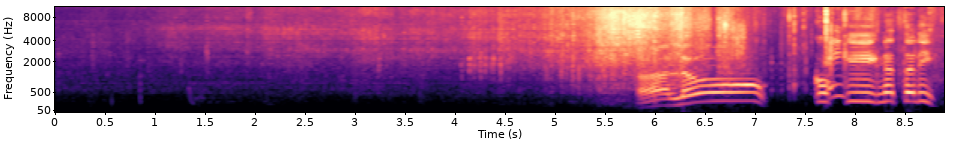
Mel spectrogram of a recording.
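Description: Skis hiss and scrape across snow, coming closer.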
